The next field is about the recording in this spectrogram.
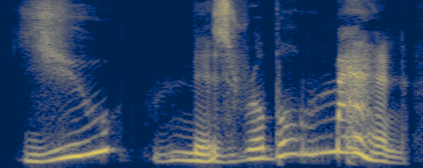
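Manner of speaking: utterly scornful, heavy contempt, the word "man" drawn out. The goblin turns on Gabriel Grubb, with excessive contempt. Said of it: "said the goblin in a tone of excessive contempt".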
